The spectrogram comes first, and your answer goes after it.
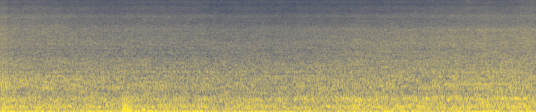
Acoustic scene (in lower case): street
